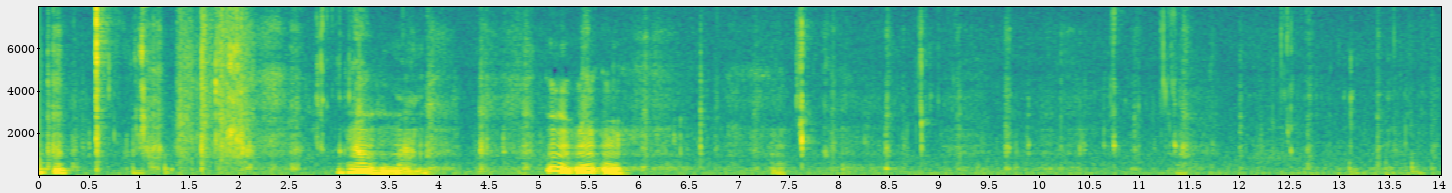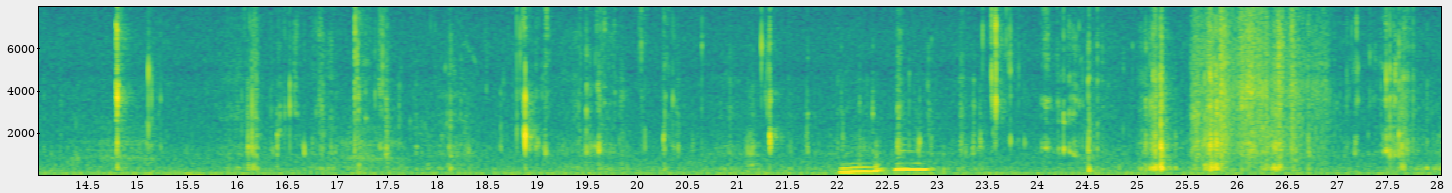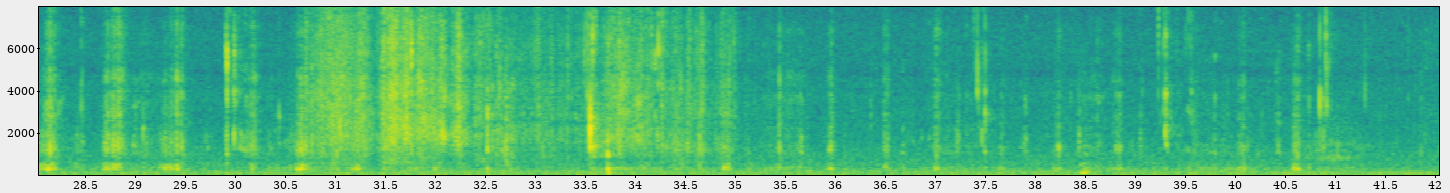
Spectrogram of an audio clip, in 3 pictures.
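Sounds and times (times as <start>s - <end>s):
chewing with wet smacks: 23.1s - 25.3s, 35.3s - 42.0s.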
